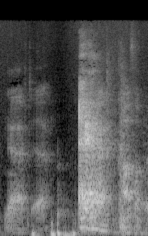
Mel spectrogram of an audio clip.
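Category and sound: human body sound, throat clearing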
